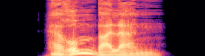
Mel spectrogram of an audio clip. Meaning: to shoot in all directions
- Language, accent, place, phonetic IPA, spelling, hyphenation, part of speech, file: German, Germany, Berlin, [hɛˈʁʊmˌbalɐn], herumballern, he‧r‧um‧bal‧lern, verb, De-herumballern.ogg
